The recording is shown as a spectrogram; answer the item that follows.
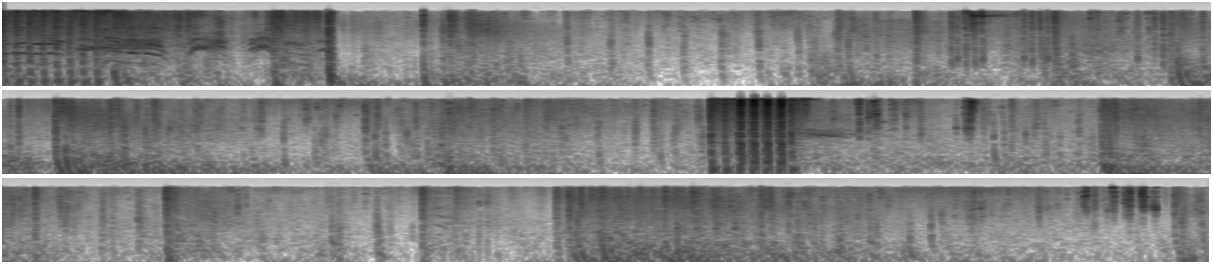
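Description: Rifle and machine-gun fire in a World War II shooter game, with bursts of shots, loud booms and explosions scattered across a stretch of battlefield noise.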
